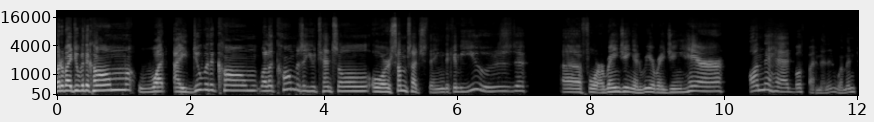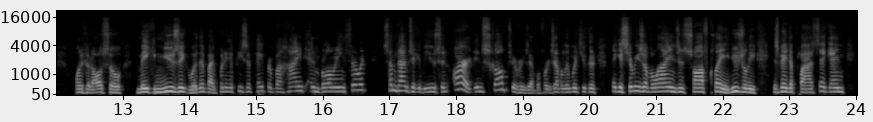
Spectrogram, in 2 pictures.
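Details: Narrator reading aloud a quoted answer attributed to a person diagnosed with logorrhea, a communication disorder of excessive, wordy, repetitive speech that can become incoherent; a read-aloud example, not the patient's own voice; logorrhea (excessive, wordy speech).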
